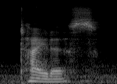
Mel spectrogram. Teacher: In American English, we flap the T. It sounds more like a light D. Titus. It's not wrong to say Titus. · For Titus, letter I says the I, like in tight or night. In American English, we flap the T. It sounds more like a light D.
